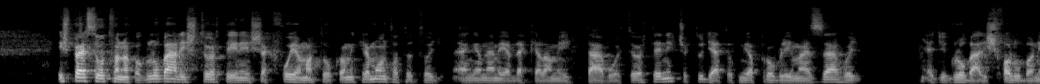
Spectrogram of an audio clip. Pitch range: 95-125 Hz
